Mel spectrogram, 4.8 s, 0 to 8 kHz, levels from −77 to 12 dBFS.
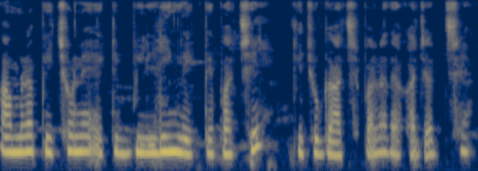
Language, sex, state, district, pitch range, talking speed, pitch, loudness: Bengali, female, West Bengal, Cooch Behar, 210-235 Hz, 125 wpm, 220 Hz, -15 LUFS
